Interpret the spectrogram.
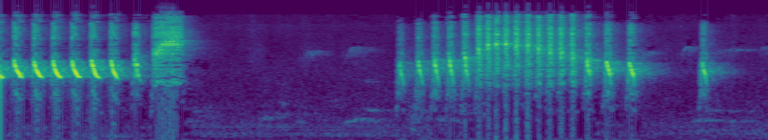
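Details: Actively singing kapas tembak bird, used as a lure for forest trapping: a short series of sharp, high repeated notes ending in a hissy burst, then a longer rapid chattering run after a silence.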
